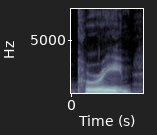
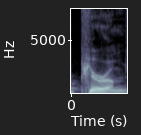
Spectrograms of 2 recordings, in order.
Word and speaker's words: Purim: But we're going to divert a little bit today, and we're going to do a session on Purim, or Purim, some people pronounce.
